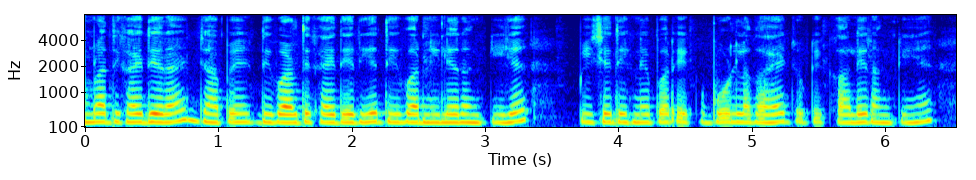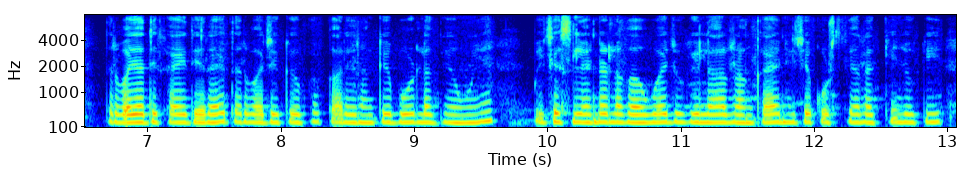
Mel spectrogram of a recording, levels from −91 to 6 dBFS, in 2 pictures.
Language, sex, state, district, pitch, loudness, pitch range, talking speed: Hindi, female, Uttarakhand, Uttarkashi, 215 Hz, -27 LUFS, 210-220 Hz, 285 wpm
